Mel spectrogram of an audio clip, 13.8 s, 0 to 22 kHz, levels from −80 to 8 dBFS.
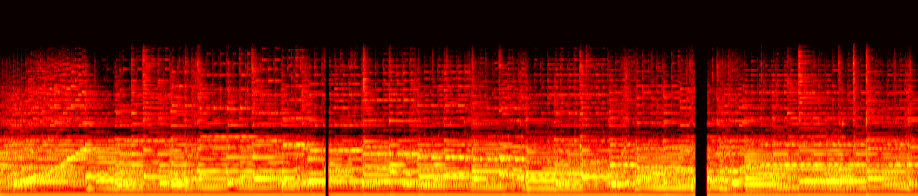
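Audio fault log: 4.87–4.98 s and 10.41–10.65 s, digital broadcast dropout: the receiver muted when frames failed, fading out over 20 ms into silent holes (the second fits four lost frames against one first). The sound resumes with audio skipped. On the waveform the trace flattens to near silence; the spectrogram shows blank vertical bands.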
